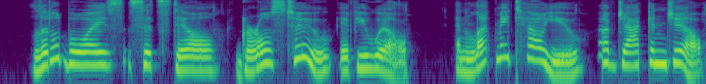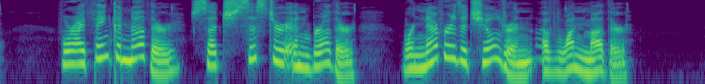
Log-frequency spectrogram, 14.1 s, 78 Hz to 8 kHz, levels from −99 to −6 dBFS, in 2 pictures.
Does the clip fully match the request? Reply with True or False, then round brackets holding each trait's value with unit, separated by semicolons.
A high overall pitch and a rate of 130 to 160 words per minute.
True (225 Hz; 140 wpm)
